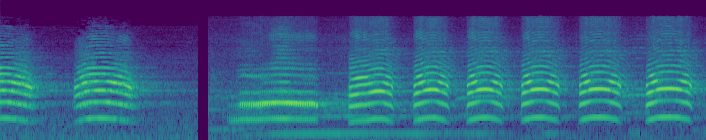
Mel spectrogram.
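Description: A peacock gives loud, nasal, arched wails, about eight in a row, each under a second long and coming quickly one after another.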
